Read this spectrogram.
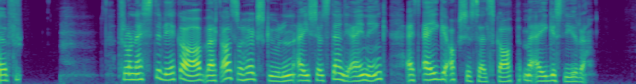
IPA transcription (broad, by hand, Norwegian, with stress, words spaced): ˈfɾoː ˈnɛstə ˈʋeːkə ˈɑːʋ ˈʋæɾt ˈɑlsɔ ˈhøːɡˌskʉːln̩ ˈæɪ ʃœlˈstɛndɪ ˈæɪnɪŋɡ ˈæɪt ˈæɪɡə ˈɑkʃəsɛlˌskɑːp ˈmeː ˈæɪɡə ˈstyːɾə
